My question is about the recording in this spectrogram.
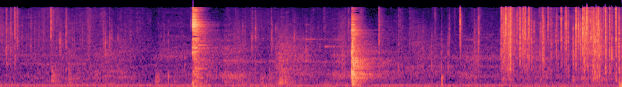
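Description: Rustling and scuffing handling noise among cardboard boxes, with two sharp scuffs about two and three and a half seconds in and a burst of crackly rustling near the end, over a low steady hum.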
